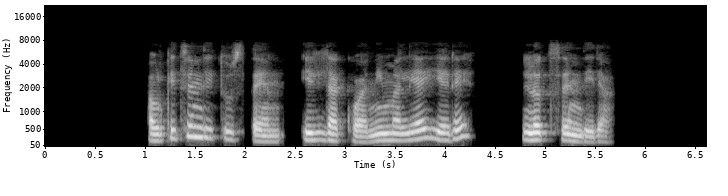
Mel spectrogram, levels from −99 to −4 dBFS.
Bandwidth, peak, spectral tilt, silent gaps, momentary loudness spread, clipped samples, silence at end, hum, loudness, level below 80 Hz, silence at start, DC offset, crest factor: 7.4 kHz; -4 dBFS; -5 dB/octave; 2.01-2.05 s, 2.41-2.56 s, 4.30-4.76 s; 9 LU; under 0.1%; 0.95 s; none; -21 LUFS; -66 dBFS; 1.05 s; under 0.1%; 18 dB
